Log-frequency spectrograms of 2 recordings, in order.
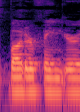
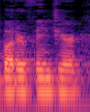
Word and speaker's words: Butterfinger: Also, minor critique, your text-to-speech voice is pronouncing it wrong. It's Butterfinger, not Butterfinger. I think the best solution might be to, like, split the word Butterfinger into 2 separate words, butter and finger. If you probably do that, then maybe it'll say it correctly, but yeah, just saying, bro.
